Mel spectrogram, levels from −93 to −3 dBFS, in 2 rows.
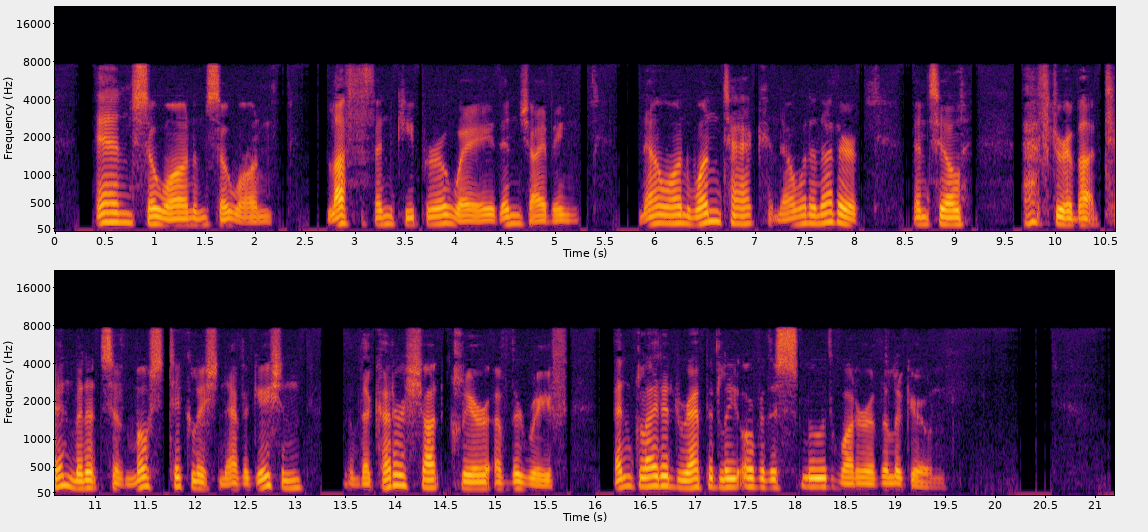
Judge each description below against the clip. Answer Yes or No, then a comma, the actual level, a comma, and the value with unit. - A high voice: No, low, 130 Hz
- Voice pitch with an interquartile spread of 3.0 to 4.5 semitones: No, wide, 5.4 semitones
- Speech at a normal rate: No, slow, 130 wpm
